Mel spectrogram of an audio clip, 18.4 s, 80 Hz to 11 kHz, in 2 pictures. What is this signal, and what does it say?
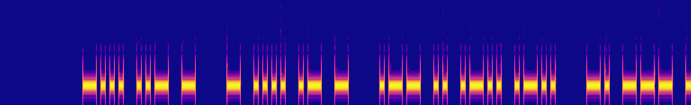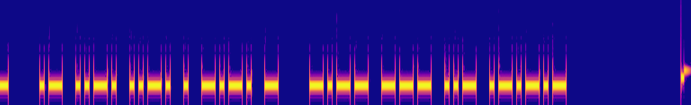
Morse code, heard as a keyed tone, about 20 wpm, 700 Hz. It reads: BUT THAT WILL NOT AFFECT YOU.
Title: Sentences from Top 900 Words 20wpm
